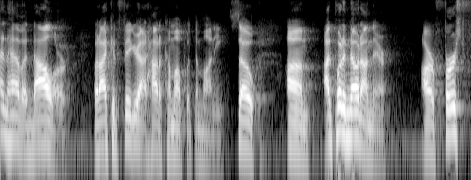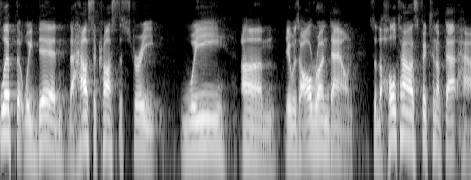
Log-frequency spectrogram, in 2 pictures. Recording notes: This episode is the first of a series of podcasts taken from a time of Q&A at Happy Home's first community meetup.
